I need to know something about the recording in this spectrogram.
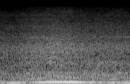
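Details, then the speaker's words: Iveco 35s14 diesel that wouldn't start because of two blown fuses (including a 20 A) and a failed relay in the engine fuse box, now repaired: injection light off, smooth even rumble revving cleanly with no misfire or knock, and no fault codes. "Tá beleza já para acelerar acelerando perfeitamente"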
